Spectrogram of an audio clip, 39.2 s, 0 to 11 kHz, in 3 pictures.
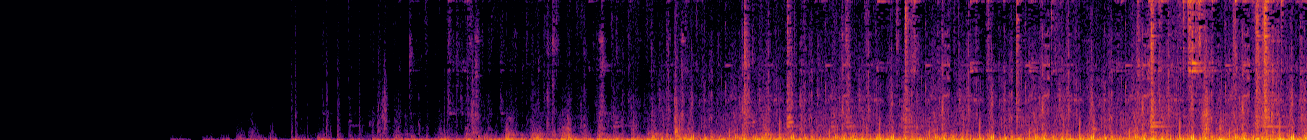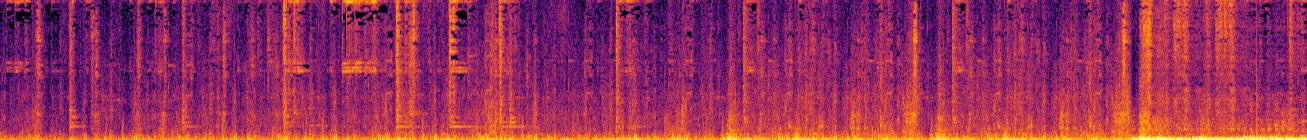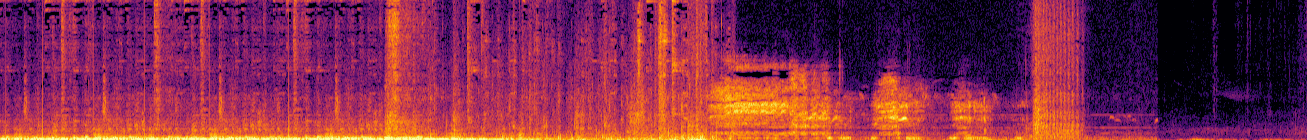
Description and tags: wagon arives altered
The basic recording was done in 2000 at a Ren fair in Iowa where a wagon driver was kind enough to let me put two PZM's in the back of the wagon attached to an minidisk recorder. He drove off trail to get max squeaks and trace chain rattles.
Thank you to everyone on this site for sharing and I hope this might be useful.
compilation, Wagon, Horses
